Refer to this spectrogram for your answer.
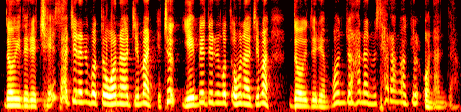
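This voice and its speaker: A woman's voice: a little high, expressive, a little fast, darkish tone. A woman pastor preaching a revival sermon, emphatic and leading the congregation in reading scripture aloud. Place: church retreat hall.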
